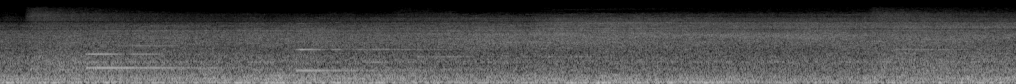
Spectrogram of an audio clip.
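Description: N700-series Shinkansen train running alongside the platform: a loud, steady rushing noise with a few brief whine tones coming and going over it.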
